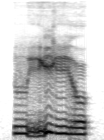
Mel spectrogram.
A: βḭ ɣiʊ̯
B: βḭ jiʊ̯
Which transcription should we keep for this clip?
B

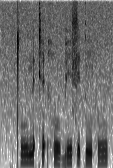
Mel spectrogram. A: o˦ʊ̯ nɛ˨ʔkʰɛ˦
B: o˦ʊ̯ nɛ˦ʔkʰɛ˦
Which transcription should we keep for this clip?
B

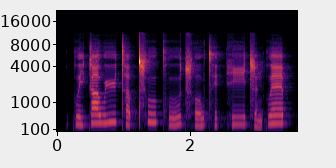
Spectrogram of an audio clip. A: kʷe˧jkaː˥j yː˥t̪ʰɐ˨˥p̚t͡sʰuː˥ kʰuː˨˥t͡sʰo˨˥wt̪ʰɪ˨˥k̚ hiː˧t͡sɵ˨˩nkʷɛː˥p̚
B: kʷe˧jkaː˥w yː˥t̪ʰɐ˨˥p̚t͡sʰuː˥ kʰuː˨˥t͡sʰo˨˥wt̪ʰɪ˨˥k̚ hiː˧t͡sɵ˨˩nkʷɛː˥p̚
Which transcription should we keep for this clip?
B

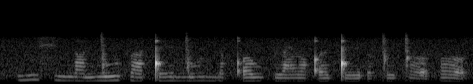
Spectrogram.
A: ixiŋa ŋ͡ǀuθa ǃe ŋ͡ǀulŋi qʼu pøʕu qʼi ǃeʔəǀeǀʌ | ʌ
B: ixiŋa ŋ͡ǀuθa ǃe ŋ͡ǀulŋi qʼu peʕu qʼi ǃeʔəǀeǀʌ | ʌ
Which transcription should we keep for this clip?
B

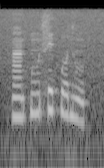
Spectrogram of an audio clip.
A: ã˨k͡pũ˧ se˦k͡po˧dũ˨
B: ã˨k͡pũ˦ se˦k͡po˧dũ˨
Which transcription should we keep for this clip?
A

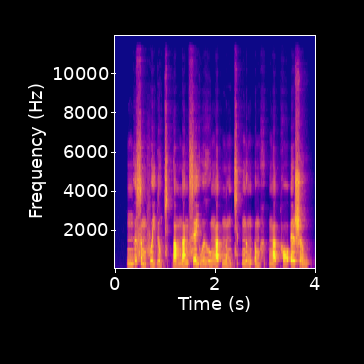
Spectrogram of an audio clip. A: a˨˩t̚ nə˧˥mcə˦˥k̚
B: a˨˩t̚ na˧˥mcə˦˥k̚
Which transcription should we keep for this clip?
A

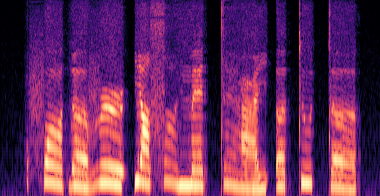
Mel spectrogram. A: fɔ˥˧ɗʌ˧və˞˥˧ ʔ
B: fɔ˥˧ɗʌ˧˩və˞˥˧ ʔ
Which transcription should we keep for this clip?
B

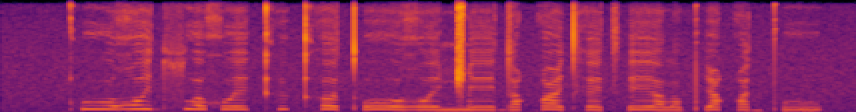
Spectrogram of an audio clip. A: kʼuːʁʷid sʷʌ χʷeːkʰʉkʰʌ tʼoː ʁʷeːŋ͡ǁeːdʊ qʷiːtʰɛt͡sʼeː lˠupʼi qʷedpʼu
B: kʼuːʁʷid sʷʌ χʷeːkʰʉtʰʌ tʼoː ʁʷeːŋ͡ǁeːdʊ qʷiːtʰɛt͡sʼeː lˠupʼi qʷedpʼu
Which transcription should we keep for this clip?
A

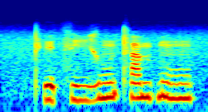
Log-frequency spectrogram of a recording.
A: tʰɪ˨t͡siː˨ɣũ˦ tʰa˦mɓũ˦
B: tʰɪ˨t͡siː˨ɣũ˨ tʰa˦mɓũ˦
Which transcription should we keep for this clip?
A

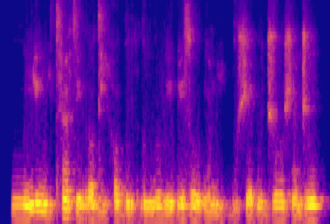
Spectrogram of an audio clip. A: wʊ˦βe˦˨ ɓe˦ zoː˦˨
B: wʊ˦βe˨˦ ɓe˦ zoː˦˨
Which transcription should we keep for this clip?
B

